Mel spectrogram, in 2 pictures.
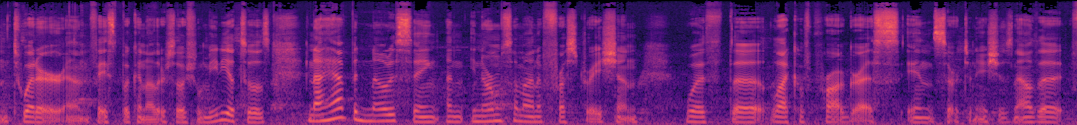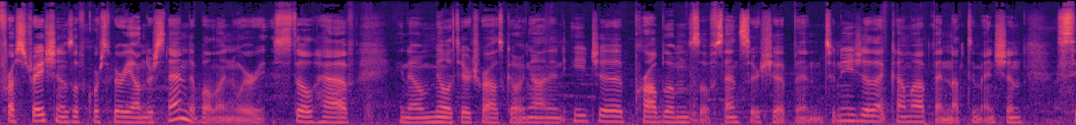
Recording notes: special audio for you from the newly concluded 3rd Arab Bloggers Meeting in Tunisia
